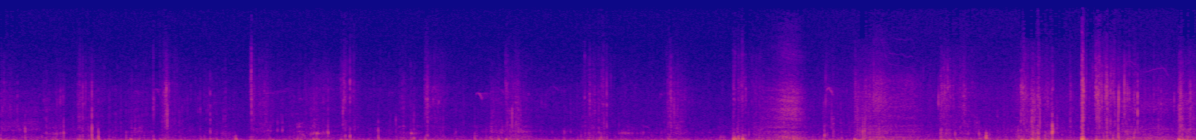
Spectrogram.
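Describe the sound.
Footsteps crunch along a gravel forest road beside a clear-cut in many steady, even steps. The crunching grows somewhat louder and sharper toward the end.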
